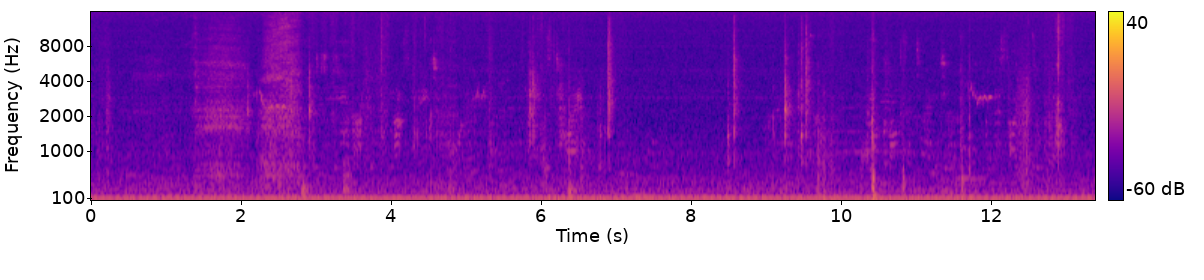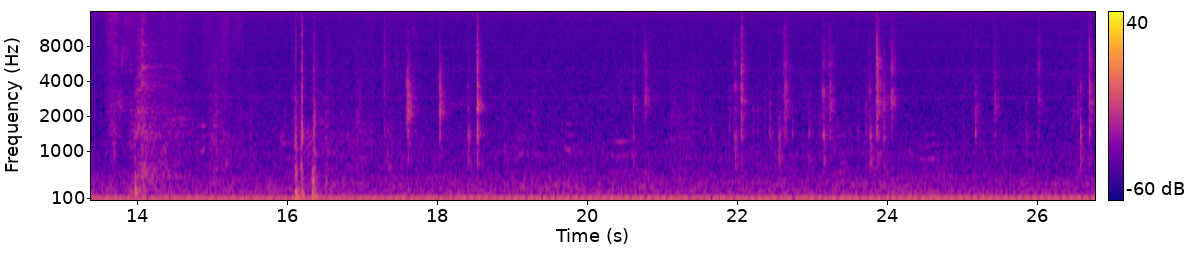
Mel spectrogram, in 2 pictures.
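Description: A teenage boy speaks quietly close to a microphone.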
